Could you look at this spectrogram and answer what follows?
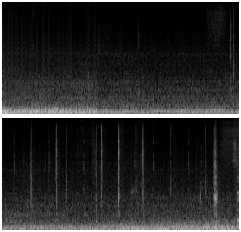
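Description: A car drives on a road in normal everyday traffic, its low engine rumble steady and close throughout, with faint clicks and light rattles over it from around the middle onward.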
